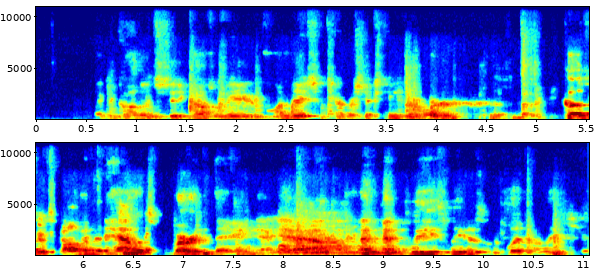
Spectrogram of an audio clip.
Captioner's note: cheerful chatter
